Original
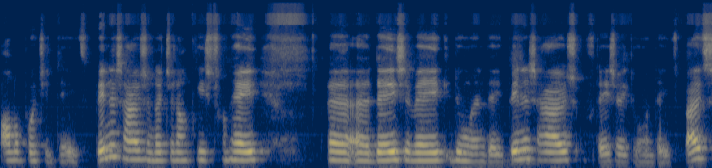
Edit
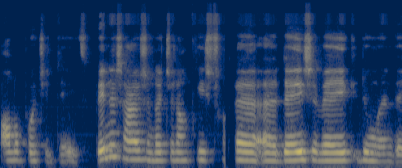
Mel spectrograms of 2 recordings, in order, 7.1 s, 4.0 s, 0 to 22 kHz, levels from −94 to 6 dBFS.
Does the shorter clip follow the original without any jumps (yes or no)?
no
